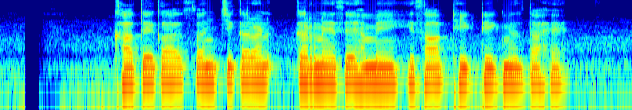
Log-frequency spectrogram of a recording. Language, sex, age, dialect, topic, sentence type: Hindi, male, 18-24, Hindustani Malvi Khadi Boli, banking, statement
